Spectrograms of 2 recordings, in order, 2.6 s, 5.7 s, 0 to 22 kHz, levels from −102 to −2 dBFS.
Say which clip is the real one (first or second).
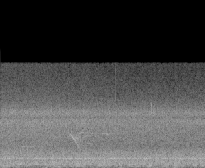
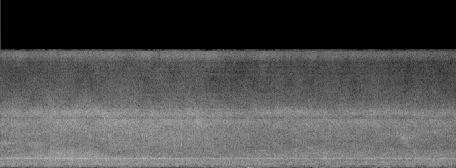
first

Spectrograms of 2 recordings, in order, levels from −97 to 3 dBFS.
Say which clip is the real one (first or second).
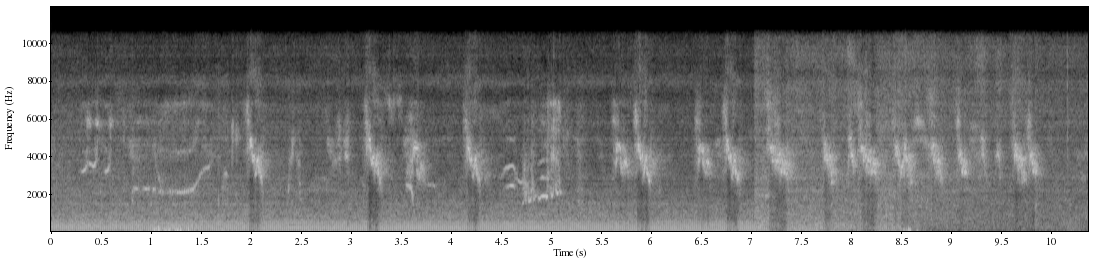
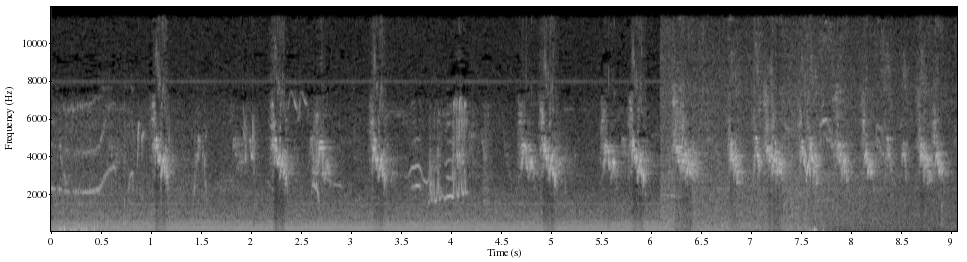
second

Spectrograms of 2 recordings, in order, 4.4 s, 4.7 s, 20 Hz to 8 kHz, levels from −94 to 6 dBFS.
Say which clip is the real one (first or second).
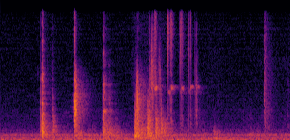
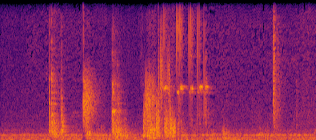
second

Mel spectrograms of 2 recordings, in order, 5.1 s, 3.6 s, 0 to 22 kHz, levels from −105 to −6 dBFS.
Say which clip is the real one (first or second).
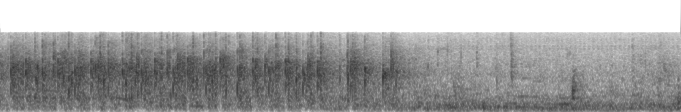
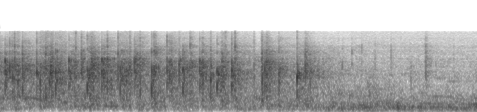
first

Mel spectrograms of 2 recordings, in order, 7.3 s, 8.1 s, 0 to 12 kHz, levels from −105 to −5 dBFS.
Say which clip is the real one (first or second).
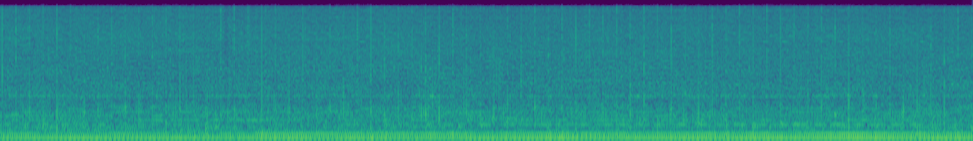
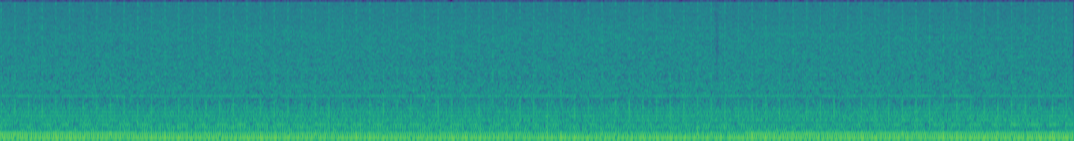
second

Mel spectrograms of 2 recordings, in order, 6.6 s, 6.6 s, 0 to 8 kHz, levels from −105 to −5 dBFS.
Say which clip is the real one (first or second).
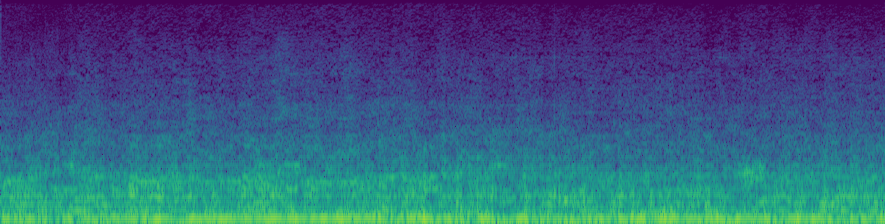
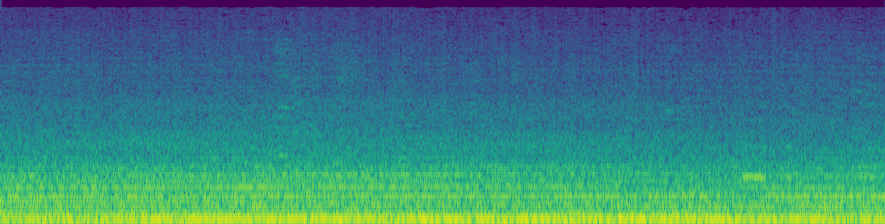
second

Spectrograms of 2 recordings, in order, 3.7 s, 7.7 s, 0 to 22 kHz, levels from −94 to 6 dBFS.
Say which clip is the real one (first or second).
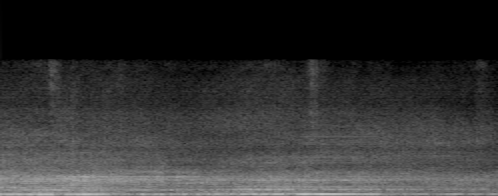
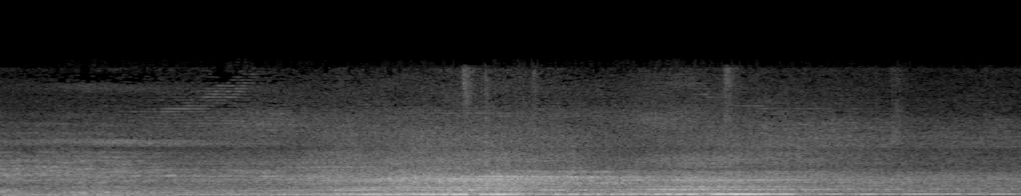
second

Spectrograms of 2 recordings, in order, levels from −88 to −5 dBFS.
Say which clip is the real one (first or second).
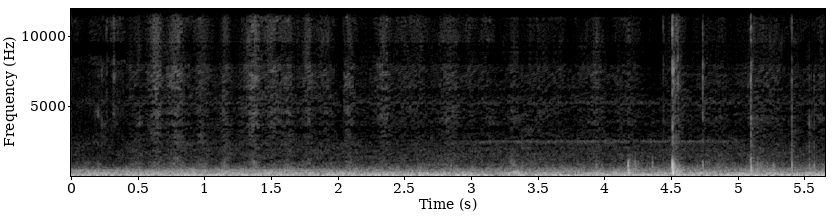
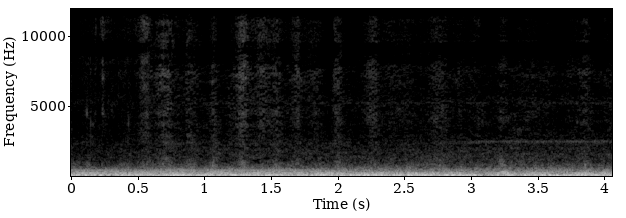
second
